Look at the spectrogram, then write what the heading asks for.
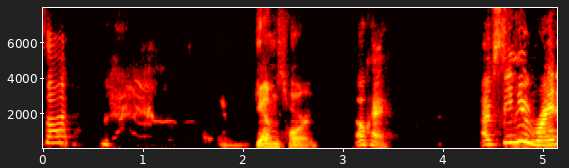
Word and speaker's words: Gemshorn: Gemshorn. Okay. I've seen you write it before, but it's one of those things where I'm like, is it a Jim's horn? It's a Gem's horn.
